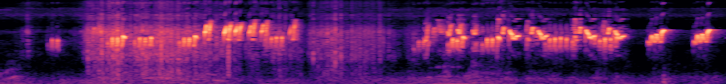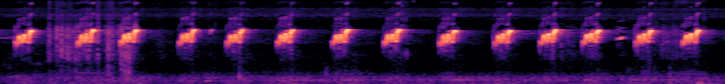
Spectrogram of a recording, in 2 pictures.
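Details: Sooty-headed bulbul, used for luring birds in a forest: after an opening jumble of bright chirps and warbles, a steady series of short, rising whistled phrases repeated about twice a second, clear and loud.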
